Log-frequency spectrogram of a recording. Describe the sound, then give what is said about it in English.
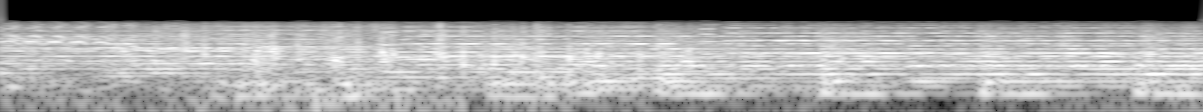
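Hooves of a galloping horse clop in a rapid, unbroken rhythm throughout, with whinnying mixed into the dense, steady racket. “Unhitch the horse and give him the reins. Hurry!”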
